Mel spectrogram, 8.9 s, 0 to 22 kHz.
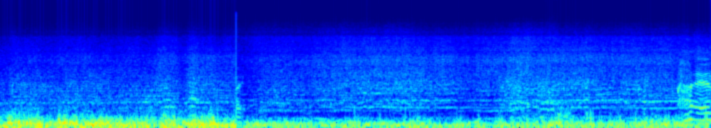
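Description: Strong wind roars and buffets a microphone outdoors during a high wind test of a Holy Stone HS600D drone, a constant loud low rumble throughout with someone talking underneath.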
